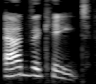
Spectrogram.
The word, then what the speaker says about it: advocate: If you use it in the verb form, it's pronounced differently. It's advocate, which means you're going to propose or support an idea you believe in.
